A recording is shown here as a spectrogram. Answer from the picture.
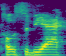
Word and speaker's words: Posobiec: Jack Posobiec. I don't know that's how you pronounce his name. Yeah, Posobiec. Yeah.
